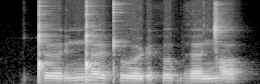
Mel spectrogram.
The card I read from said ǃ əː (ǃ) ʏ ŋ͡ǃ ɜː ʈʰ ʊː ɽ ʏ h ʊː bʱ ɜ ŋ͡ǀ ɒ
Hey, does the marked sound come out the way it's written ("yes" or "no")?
no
